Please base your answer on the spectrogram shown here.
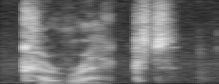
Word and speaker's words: correct: The final syllable, the second one, is an unstressed doctor. And correct, correct.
